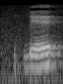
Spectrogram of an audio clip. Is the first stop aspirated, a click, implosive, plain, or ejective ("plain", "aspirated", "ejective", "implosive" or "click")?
implosive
